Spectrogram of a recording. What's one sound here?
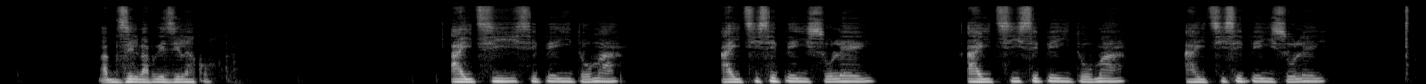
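A man speaks calmly and close to the microphone, in short bursts with pauses.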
